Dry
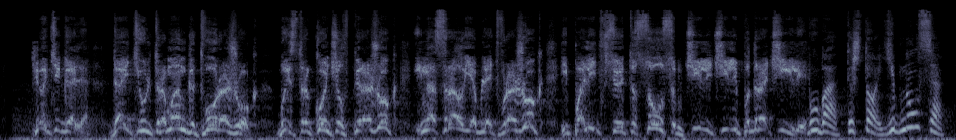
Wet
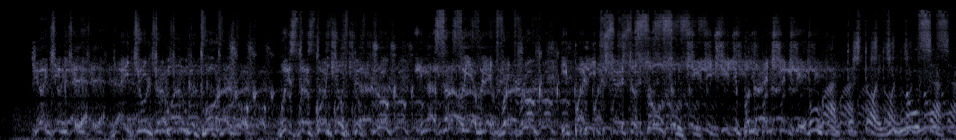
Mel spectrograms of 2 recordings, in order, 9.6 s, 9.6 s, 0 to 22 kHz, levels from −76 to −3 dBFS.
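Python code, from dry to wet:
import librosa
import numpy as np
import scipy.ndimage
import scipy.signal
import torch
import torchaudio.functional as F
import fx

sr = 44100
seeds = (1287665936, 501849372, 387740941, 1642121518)

y = fx.low_shelf(x, sr, hz=100.0, db=-10.5)
y = fx.notch(y, sr, hz=1200.0, q=7.3)
y = fx.over_compress(y, sr, threshold_db=-34.0, ratio=-0.5)
y = fx.echo_feedback(y, sr, ms=176, feedback_pct=45, wet_db=-5.5)
y = y * librosa.db_to_amplitude(-6.0)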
